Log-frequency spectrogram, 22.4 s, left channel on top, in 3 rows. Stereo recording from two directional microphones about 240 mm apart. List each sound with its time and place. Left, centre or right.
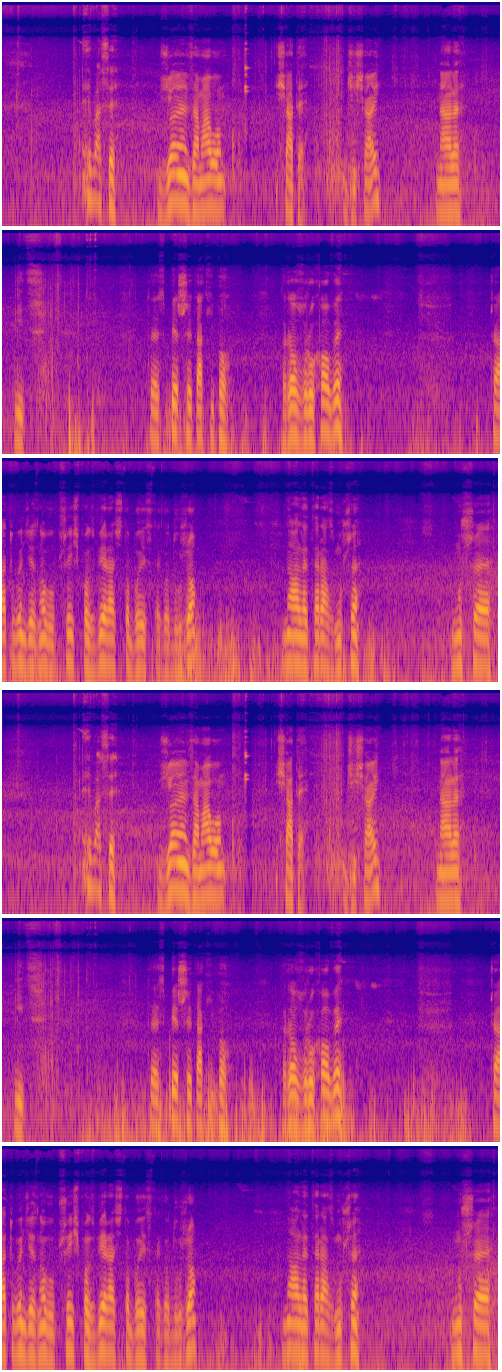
1.2 s speech: centre
9.6 s speech: centre
14.8 s speech: centre
19.2 s speech: centre
21.8 s speech: centre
